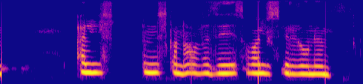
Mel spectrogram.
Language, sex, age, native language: Icelandic, male, 10, Icelandic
